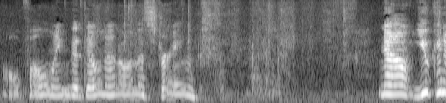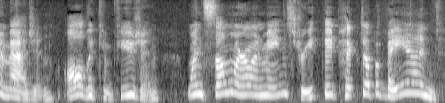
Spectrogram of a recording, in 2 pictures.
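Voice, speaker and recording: A woman's voice: high-pitched, slow pace, creaky, pushed and bright. A woman reading a picture book aloud for children's storytime, speaking to young listeners as she goes. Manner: addresses young listeners with questions and asides. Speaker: librarian storytime reader.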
